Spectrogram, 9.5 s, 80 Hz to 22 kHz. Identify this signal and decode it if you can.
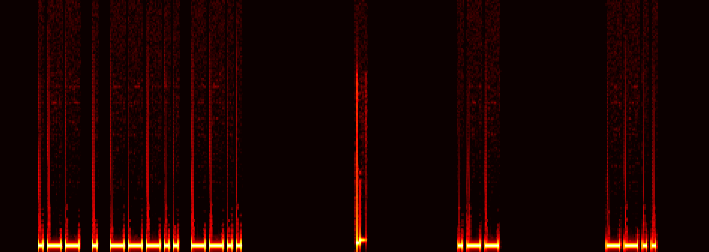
Morse code, heard as a keyed tone, about 20 wpm, spaced as for 12 wpm, 700 Hz. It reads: WE8Z WZ
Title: USA Call Signs - 4 Characters - 8x Character Spacing - 20wpm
